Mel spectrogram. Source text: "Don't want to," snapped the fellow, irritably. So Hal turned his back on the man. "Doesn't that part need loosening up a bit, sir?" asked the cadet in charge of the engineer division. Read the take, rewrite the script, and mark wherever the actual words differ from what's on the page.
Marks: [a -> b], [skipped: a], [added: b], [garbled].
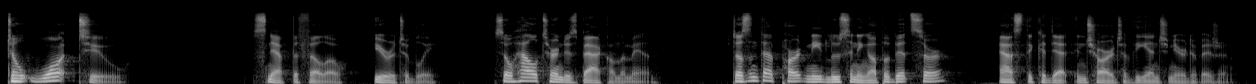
"Don't want to," snapped the fellow, irritably. So Hal turned his back on the man. "Doesn't that part need loosening up a bit, sir?" asked the cadet in charge of the engineer division.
